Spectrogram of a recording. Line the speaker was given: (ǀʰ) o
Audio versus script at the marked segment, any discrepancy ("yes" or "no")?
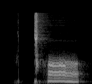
no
